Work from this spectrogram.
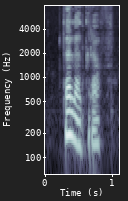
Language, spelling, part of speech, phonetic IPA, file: Polish, telegraf, noun, [tɛˈlɛɡraf], LL-Q809 (pol)-telegraf.wav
